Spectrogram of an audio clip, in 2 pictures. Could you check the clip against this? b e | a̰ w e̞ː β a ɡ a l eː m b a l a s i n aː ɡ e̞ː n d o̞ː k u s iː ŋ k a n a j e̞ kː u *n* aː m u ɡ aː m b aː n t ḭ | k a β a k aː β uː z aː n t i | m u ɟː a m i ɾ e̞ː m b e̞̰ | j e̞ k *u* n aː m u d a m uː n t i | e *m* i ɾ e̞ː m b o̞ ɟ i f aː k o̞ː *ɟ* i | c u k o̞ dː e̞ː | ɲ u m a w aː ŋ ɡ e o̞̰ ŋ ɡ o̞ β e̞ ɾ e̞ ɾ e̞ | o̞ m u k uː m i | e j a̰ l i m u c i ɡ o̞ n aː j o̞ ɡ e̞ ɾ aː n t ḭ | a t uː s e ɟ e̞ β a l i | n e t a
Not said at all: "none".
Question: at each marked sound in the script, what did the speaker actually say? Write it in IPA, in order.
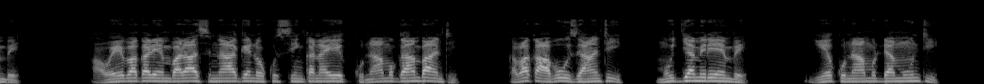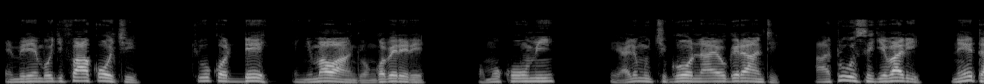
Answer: n, u, m, c

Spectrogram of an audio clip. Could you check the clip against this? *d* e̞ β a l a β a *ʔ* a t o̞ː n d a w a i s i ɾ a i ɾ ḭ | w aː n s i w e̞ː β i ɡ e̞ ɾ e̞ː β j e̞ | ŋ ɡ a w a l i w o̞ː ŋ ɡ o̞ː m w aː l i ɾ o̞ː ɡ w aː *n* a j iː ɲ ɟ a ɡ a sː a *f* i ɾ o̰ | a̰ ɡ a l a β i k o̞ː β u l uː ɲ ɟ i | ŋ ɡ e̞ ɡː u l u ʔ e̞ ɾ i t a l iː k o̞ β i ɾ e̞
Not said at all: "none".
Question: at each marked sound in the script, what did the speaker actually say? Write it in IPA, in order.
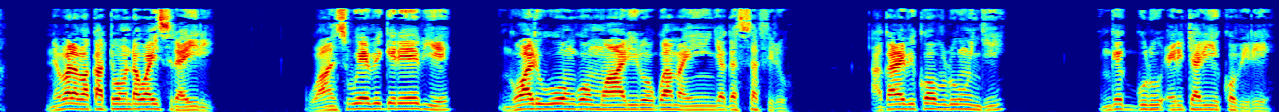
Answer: n, k, m, f

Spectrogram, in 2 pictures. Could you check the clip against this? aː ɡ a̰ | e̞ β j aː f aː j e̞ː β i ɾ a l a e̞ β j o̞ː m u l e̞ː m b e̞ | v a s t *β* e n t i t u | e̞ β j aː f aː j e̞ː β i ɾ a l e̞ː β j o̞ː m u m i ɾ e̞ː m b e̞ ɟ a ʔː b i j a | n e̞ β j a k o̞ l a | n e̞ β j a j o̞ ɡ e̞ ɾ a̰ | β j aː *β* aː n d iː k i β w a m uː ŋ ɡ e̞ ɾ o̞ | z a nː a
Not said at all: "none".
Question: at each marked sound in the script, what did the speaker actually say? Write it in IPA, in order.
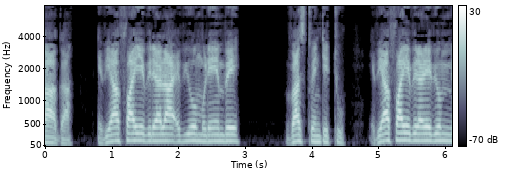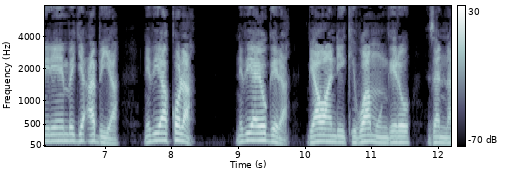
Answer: w, w

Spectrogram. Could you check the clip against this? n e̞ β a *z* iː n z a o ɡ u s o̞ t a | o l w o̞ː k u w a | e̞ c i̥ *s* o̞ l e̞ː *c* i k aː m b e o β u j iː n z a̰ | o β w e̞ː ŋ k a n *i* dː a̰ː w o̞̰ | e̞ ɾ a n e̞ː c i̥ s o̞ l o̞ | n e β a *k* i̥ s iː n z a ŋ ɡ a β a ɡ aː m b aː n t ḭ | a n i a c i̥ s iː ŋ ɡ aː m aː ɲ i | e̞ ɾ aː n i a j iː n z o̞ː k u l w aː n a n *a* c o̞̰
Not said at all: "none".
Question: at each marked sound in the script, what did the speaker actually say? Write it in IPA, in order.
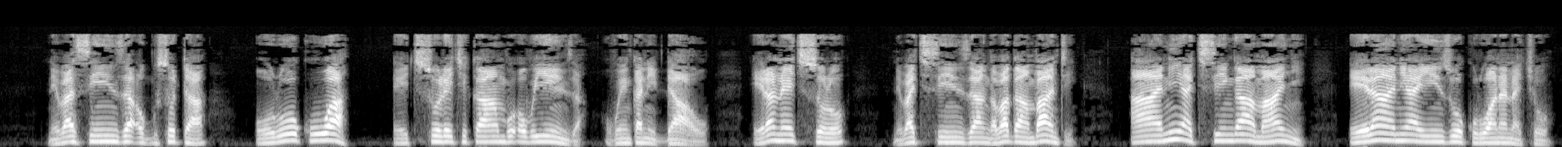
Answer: s, s, c, i, c, a

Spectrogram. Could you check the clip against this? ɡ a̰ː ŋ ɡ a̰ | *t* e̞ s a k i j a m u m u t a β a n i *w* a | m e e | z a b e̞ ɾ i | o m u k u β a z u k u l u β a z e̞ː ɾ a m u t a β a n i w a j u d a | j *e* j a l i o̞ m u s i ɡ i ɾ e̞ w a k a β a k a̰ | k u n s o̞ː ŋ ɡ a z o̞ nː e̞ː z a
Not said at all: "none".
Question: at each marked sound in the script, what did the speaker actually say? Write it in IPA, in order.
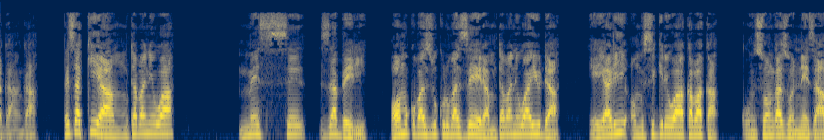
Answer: p, w, e

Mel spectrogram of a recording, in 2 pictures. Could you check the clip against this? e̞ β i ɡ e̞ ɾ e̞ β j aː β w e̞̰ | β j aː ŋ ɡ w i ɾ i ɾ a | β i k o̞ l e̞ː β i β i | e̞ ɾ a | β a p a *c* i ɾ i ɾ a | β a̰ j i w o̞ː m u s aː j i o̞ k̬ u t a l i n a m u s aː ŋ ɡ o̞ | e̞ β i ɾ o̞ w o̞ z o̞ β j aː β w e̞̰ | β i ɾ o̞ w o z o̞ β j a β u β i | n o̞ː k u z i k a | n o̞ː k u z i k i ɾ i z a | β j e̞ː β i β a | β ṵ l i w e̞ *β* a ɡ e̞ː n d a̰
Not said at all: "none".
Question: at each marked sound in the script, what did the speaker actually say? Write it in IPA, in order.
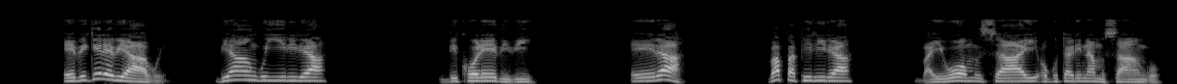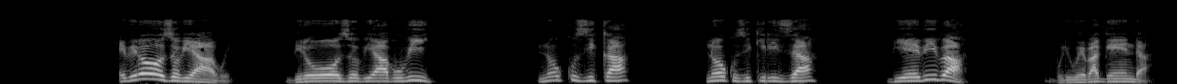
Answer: p, β

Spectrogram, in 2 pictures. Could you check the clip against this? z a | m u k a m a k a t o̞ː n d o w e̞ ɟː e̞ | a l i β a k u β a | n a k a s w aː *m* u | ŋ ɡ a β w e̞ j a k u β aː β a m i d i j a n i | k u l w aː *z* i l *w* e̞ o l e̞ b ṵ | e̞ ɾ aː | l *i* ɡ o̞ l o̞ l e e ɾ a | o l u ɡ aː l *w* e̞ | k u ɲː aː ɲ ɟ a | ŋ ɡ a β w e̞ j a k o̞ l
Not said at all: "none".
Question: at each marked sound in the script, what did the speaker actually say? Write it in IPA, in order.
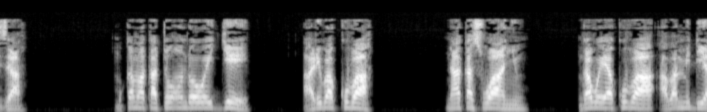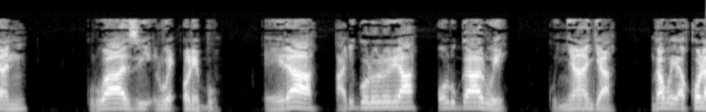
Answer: ɲ, z, w, i, w

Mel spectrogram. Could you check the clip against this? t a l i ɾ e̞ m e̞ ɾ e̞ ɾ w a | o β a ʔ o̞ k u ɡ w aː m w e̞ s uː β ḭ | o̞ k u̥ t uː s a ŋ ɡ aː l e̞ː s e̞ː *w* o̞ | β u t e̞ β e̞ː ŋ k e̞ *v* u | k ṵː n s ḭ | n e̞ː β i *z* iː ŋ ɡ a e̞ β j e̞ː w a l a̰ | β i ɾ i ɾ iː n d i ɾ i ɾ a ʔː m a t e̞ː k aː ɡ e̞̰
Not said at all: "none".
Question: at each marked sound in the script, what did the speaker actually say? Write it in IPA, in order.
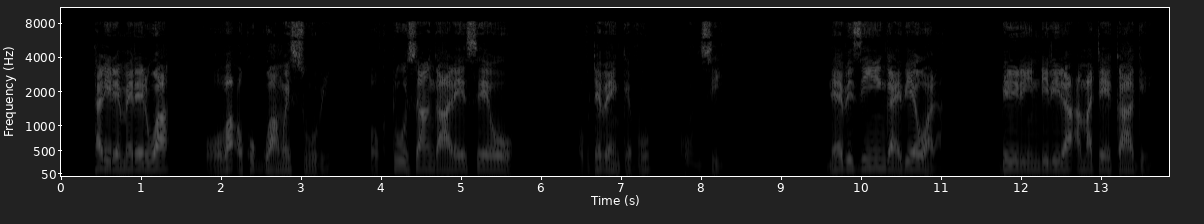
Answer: w, v, z

